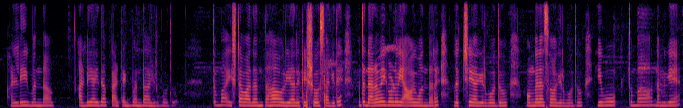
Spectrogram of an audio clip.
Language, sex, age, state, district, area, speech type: Kannada, female, 18-30, Karnataka, Davanagere, rural, spontaneous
